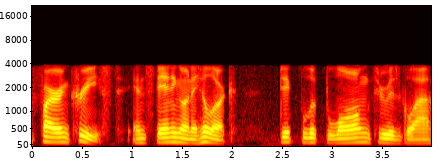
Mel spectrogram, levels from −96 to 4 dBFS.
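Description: No technical faults are audible.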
